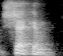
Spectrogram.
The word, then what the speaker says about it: Shechem: Shechem. – Shechem in Mount Ephraim, and dwelt therein, and went out from thence and built Penuel.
